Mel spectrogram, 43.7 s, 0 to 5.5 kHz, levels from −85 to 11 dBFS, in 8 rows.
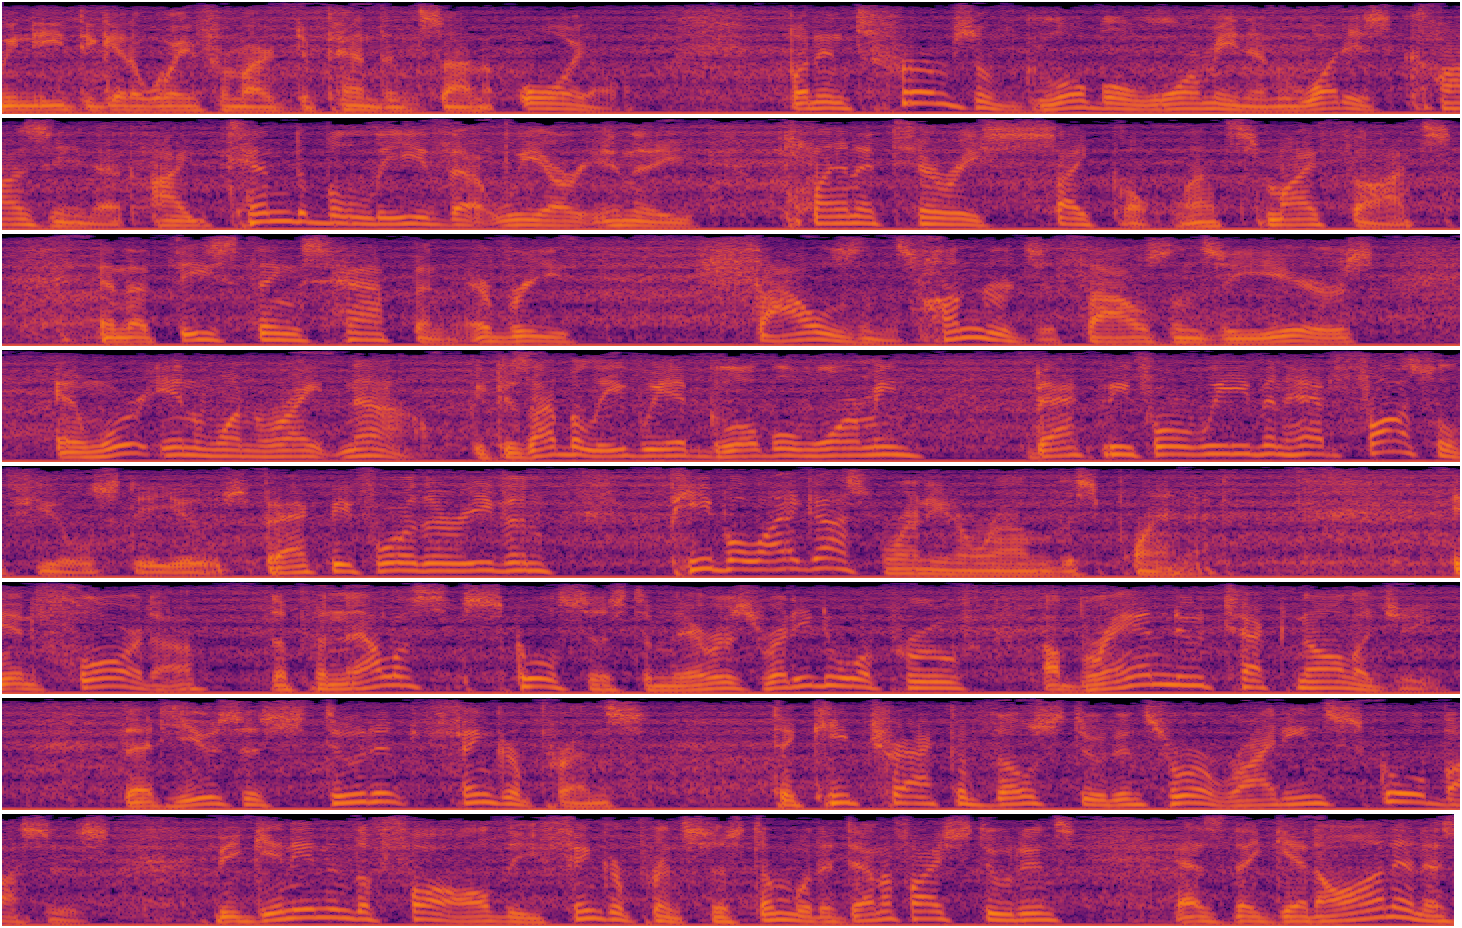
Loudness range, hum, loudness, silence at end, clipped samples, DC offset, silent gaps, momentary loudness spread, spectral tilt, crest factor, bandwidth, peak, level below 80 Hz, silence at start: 1 LU; none; -19 LUFS; 0 s; under 0.1%; 3%; none; 4 LU; -6.5 dB/octave; 16 dB; 5.4 kHz; -4 dBFS; -46 dBFS; 0 s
